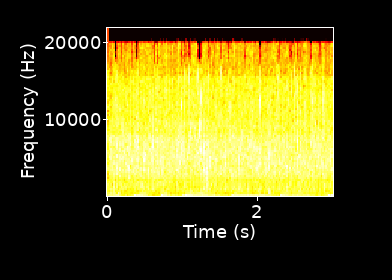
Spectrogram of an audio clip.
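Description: Soaked glass noodles hit a hot non-stick pan with a steady, bright sizzle while dull, rhythmic stirring knocks repeat underneath, with no voice heard.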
